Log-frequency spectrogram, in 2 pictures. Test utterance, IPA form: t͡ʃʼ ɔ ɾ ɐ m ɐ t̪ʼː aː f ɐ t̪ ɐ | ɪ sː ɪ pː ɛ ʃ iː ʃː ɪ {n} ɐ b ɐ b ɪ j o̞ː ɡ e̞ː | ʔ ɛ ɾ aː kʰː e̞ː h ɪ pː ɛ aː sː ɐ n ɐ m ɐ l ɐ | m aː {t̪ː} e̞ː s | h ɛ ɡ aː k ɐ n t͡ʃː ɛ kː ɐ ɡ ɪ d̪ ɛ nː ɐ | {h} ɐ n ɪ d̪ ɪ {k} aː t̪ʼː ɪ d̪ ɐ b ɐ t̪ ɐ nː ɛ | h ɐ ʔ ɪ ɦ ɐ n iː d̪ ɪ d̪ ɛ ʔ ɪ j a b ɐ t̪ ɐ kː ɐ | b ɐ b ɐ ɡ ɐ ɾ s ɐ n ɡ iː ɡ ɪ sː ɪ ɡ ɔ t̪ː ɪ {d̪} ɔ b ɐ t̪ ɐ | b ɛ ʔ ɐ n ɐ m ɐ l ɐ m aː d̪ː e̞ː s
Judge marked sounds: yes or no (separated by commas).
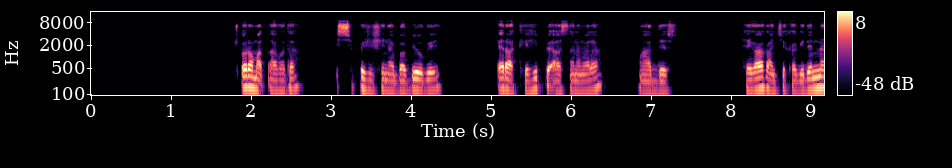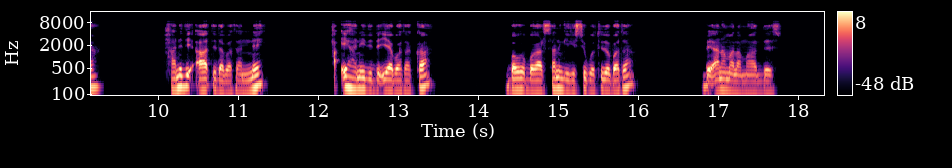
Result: yes, no, yes, no, yes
